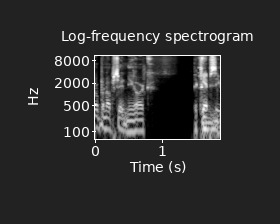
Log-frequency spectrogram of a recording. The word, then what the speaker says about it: Poughkeepsie: because in this situation p-o-u is puh as in puck you do not pronounce my name as pah oh you don't say pow kipsy started playing keyboards and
